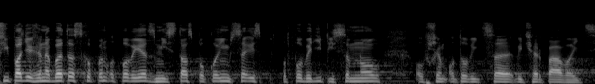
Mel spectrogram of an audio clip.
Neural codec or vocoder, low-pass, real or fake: none; 7.2 kHz; real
